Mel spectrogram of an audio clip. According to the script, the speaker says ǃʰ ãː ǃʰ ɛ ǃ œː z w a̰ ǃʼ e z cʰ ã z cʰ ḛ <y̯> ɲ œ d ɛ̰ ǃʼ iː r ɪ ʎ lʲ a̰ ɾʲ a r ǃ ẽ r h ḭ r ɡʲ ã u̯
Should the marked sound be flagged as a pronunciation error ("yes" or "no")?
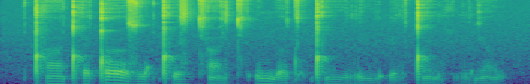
yes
